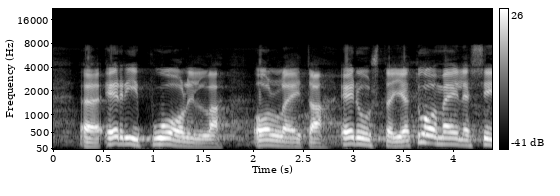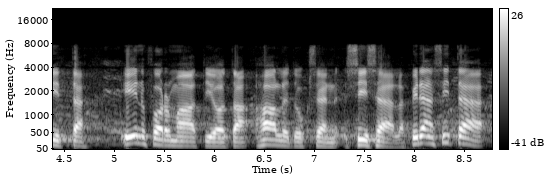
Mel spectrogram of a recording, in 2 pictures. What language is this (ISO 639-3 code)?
fin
